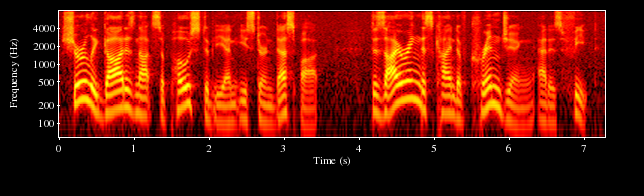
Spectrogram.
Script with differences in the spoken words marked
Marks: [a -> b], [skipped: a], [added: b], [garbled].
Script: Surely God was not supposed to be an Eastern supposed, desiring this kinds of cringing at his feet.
Surely God [was -> is] not supposed to be an Eastern [supposed, -> despot] desiring this [kinds -> kind] of cringing at his feet.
